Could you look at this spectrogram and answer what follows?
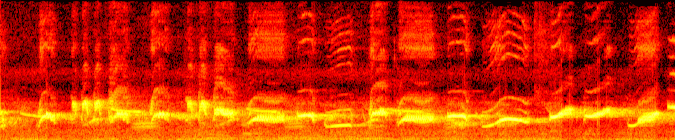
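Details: A caged fig-leaf-tailed Chinese hwamei sings loud, ringing whistles, each phrase a quick rising or falling slur, delivered in a steady, lively stream with short gaps.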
